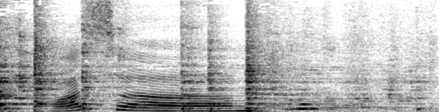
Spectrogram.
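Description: Metal ladle clanking and scraping against a stainless steel stockpot as meat sauce is scooped out, with a few sharp clinks. A pitched tone that falls steadily runs through the middle.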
